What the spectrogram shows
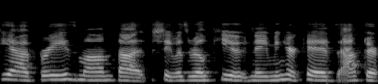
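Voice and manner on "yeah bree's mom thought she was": ordinary delivery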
